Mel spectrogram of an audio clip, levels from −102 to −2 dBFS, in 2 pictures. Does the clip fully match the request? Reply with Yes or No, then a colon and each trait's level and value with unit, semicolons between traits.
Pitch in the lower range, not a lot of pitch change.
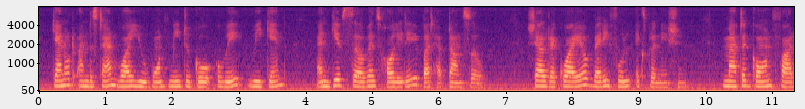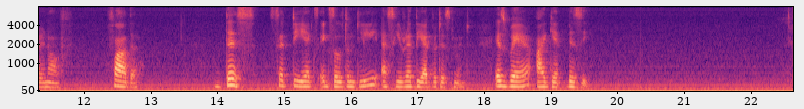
No: medium, 175 Hz; narrow, 2.0 semitones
